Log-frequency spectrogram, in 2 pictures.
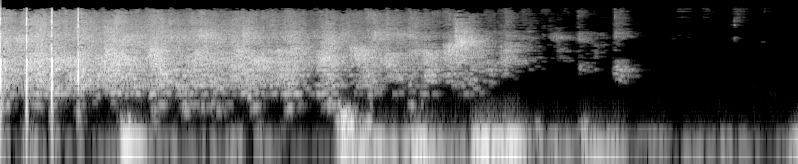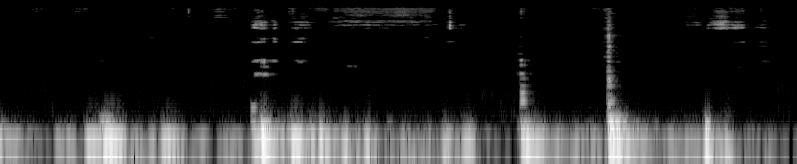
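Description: An audience claps steadily for about four seconds to welcome a speaker, a dense, even burst of applause that then stops, followed by a few scattered low thumps in near-quiet.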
